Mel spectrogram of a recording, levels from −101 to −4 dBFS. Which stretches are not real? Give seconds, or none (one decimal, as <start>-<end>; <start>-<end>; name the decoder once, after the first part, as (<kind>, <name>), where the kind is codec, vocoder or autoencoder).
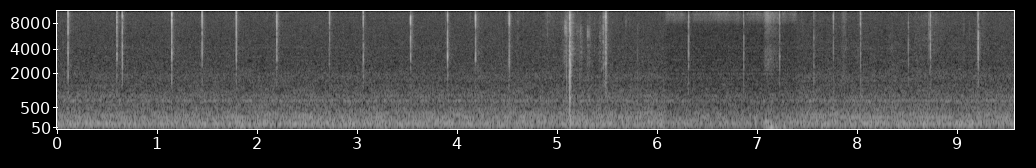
6.1-7.4 (vocoder, Vocos)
